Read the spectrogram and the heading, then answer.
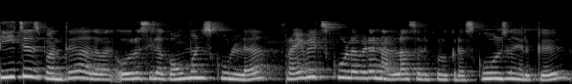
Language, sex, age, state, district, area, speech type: Tamil, female, 18-30, Tamil Nadu, Tiruvannamalai, urban, spontaneous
